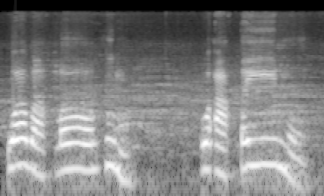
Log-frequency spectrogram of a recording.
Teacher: Bunyi huruf qaf keluar dari pangkal lidah dekat kerongkongan, dihimpit ke langit-langit mulut bagian belakang.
